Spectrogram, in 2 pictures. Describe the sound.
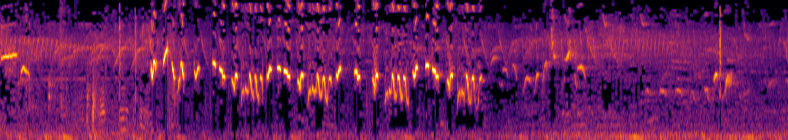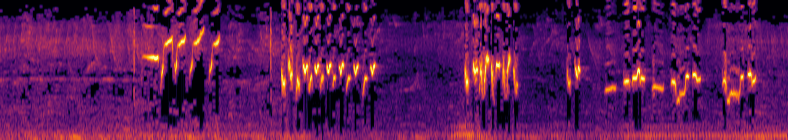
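White-rumped shama song: bright, varied whistles and quick chirps delivered in repeated bursts of rapid phrases with short pauses between them, over a low steady hum.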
